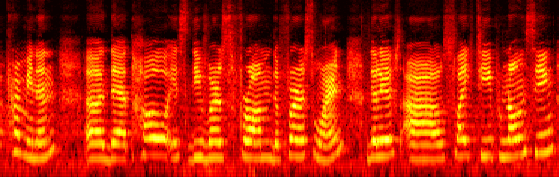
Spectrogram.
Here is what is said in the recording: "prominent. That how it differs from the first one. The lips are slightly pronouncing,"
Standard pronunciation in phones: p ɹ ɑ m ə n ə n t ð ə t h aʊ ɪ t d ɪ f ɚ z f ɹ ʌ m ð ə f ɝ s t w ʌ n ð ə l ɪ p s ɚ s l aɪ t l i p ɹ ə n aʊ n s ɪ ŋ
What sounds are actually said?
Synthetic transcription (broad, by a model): p ɹ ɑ m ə n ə n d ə t h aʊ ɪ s d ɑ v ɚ s f ɹ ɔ m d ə f ɝ s t w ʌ n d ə l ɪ f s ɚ s l aɪ t l i p ɹ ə n aʊ n s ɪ ŋ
